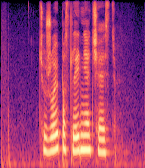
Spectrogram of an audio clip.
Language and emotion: Russian, neutral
